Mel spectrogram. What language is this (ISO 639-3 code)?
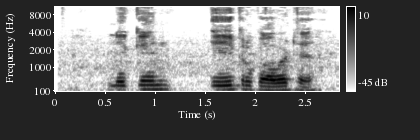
urd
